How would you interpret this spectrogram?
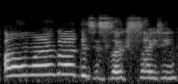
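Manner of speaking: high, loud gush; hammed-up retold thrill; mock excited squeal. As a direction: act out over-the-top excitement, high and loud. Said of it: "and I was like".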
